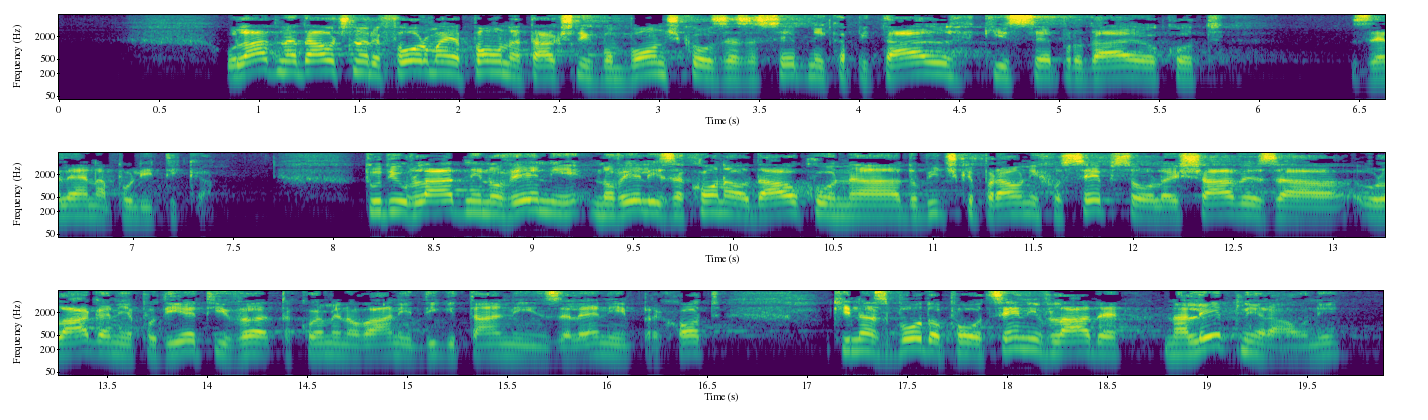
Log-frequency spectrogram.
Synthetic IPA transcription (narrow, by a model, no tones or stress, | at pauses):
wlaːd̪nad̪awt͡ʃnaɾɛfoɾmajɛpɔwnat̪aːkʃniɣbɔmboːnt͡ʃkɔwzazaseːbnikapit̪aːlkisɛpɾɔd̪aːjajɔkɔt̪ | zɛlɛːnapɔliːt̪ikʰa | t̪uːd̪iwwlad̪ninɔʋeːlizakoːnaɔd̪awkunad̪ɔbit͡ʃkɛpɾawnixɔseːpsɔwɔlajʃaːʋɛzawlaːɡanjɛpɔd̪jeːt̪iʋət̪akoːimɛnɔʋaːnid̪iɡit̪aːlniːnzɛlɛːnipɾɛxɔːt̪ | kinazboːd̪ɔpɔːt̪seːniwlaːd̪ɛnaleːt̪niɾawni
